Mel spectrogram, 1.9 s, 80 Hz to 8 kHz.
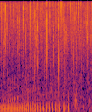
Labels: {"label": "biophony, grouper groan", "recorder": "SoundTrap 300"}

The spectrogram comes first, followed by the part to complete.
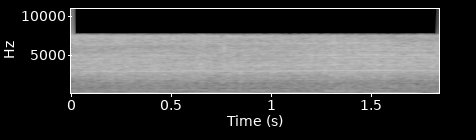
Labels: {"label": "anthrophony, boat engine", "recorder": "SoundTrap 500"}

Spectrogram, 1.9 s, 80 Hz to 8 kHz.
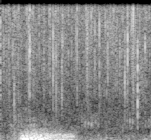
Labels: {"label": "biophony, growl", "recorder": "SoundTrap 500"}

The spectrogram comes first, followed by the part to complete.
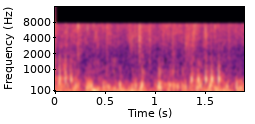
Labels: {"label": "biophony", "recorder": "SoundTrap 500"}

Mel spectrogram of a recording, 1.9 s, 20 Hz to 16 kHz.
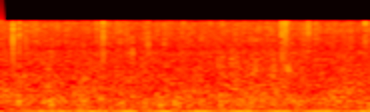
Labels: {"label": "biophony", "recorder": "SoundTrap 300"}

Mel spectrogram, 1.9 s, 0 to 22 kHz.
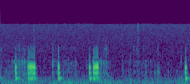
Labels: {"label": "biophony, knock croak", "recorder": "SoundTrap 300"}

